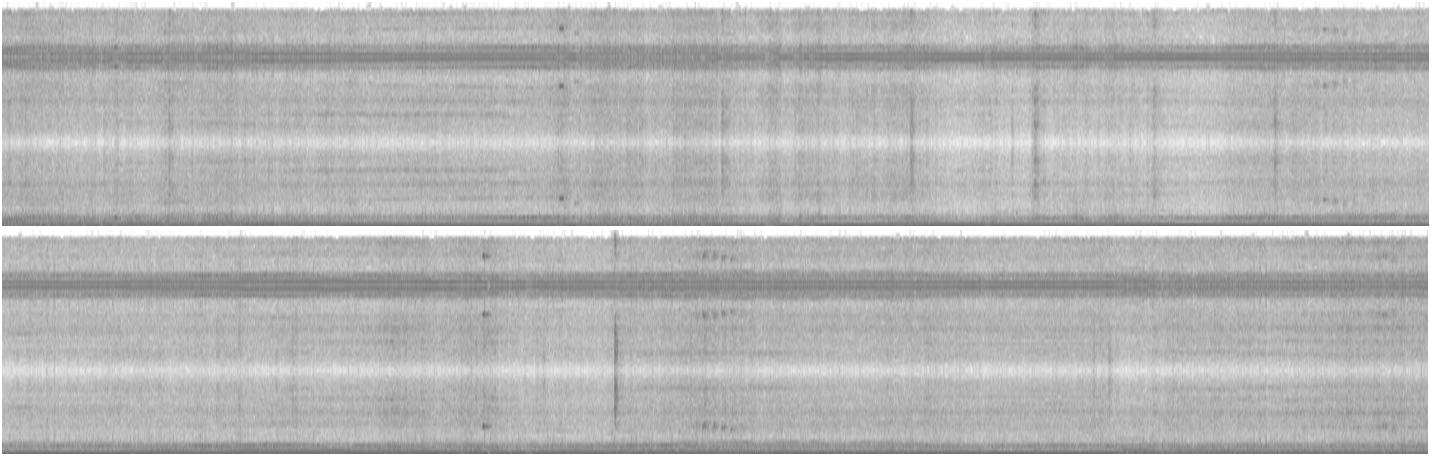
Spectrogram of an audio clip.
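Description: Race car's engine heard from inside the cabin while lapping, a loud steady note that shifts in sudden steps with the driver's gear changes. It dips about six seconds in and jumps up near eight seconds. It then climbs slowly, drops sharply a little after nineteen seconds, and drops again near twenty-six seconds.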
